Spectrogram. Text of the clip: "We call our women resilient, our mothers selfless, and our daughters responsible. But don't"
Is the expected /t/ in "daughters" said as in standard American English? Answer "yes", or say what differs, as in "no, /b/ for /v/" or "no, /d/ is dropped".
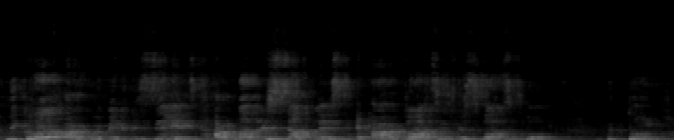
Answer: no, /s/ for /t/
